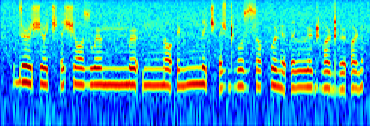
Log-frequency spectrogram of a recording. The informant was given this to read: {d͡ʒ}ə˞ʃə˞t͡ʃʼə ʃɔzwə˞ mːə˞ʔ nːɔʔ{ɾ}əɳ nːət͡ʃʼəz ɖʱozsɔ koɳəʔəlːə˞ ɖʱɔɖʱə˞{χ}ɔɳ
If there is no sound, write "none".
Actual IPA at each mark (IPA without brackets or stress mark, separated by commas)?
d, ɾ, ʔ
